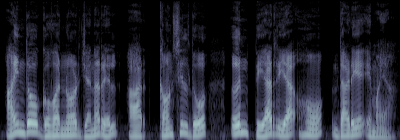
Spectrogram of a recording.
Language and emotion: Santali, neutral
